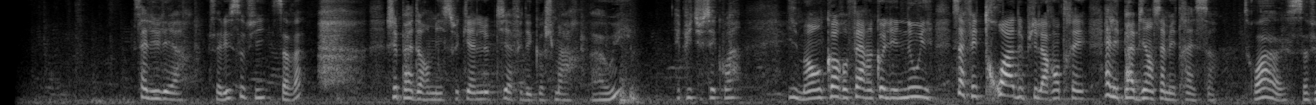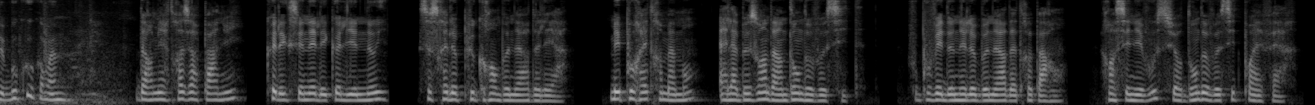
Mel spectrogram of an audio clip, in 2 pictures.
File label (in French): radio ovocytes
